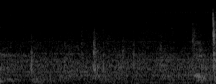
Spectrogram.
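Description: Quiet room tone in a pause between speech, with a few faint ticks.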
